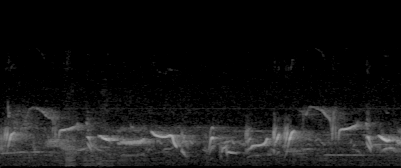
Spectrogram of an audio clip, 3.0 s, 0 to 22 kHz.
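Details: An icterine warbler at 51.901951, 20.298842 sings a fast, unbroken jumble of high, varied chirps, slurred whistles and scratchy notes. It moves to a new spot, catches a caterpillar, then continues singing.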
